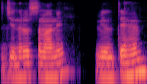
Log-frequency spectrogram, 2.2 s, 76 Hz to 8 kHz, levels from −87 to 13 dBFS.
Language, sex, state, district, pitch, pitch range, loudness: Hindi, male, Bihar, Gaya, 120 Hz, 115-145 Hz, -20 LUFS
